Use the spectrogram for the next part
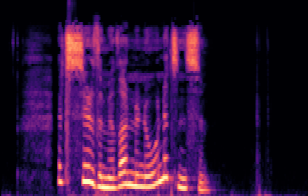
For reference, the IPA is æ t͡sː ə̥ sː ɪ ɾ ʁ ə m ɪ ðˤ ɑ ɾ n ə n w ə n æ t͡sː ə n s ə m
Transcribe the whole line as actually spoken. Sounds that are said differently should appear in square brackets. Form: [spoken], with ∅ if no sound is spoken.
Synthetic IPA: æ t͡sː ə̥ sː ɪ ɾ [ð] ə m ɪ ðˤ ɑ ɾ n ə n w ə n æ t͡sː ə n s ə m

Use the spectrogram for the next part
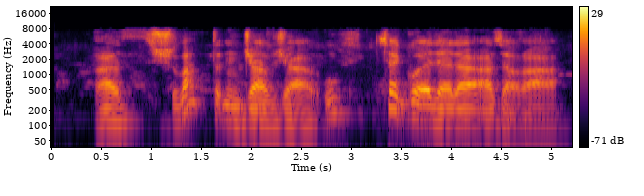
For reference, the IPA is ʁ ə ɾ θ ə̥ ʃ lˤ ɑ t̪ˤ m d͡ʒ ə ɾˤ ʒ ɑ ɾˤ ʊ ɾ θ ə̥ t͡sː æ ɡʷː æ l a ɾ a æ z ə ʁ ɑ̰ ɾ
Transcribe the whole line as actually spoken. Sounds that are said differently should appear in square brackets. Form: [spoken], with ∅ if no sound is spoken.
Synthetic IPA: ʁ ə ɾ θ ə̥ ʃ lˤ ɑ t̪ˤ [n] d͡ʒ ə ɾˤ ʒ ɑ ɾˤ ʊ ɾ θ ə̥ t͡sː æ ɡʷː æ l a ɾ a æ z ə ʁ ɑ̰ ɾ

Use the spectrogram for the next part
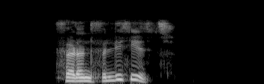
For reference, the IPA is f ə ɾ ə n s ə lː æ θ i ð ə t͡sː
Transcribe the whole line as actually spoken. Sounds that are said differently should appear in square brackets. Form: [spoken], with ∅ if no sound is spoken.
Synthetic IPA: f ə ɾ ə n [f] ə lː [i] θ i ð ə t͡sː

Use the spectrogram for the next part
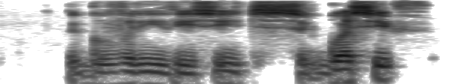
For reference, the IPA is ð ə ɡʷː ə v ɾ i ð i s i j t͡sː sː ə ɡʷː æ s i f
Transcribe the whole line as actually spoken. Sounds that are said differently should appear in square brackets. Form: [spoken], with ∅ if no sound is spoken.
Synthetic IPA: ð ə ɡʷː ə v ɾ i ð i s i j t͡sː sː ə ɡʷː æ s i f

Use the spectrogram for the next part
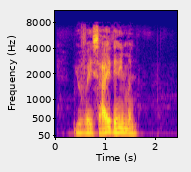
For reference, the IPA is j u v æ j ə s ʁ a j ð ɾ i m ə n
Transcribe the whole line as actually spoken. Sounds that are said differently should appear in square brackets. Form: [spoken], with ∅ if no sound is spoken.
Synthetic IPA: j u v æ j ə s [ʕ] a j ð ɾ i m ə n

